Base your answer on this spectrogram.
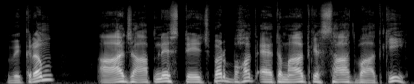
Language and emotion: Urdu, surprised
